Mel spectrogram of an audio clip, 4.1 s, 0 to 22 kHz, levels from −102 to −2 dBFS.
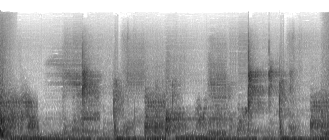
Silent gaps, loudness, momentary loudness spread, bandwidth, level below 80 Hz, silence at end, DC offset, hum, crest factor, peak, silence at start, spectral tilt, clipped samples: none; -26 LUFS; 9 LU; 14.5 kHz; -30 dBFS; 0 s; under 0.1%; none; 22 dB; -2 dBFS; 0 s; -5 dB/octave; under 0.1%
